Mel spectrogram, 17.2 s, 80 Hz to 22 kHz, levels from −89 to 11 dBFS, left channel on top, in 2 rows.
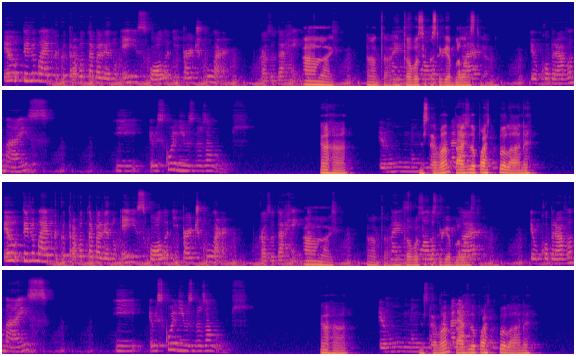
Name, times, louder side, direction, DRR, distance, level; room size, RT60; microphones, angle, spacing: voice 1, 0.0-3.4 3.8-4.7 5.8-6.5 6.8-7.2 7.9-9.2 10.3-12.2 14.2-15.5, right 2 dB, 40° right, 3 dB, 3.5 m, -34 dB
sound 1, 0.7-9.9 10.3-10.4 10.8-10.9, equal, 5° right, 2.2 m, -40 dB
voice 2, 4.5-5.0 5.5-7.4 13.3-13.8 14.8-16.5, left 4 dB, 75° left, 14 dB, 0.9 m, -24 dB
17.5 x 15.0 x 3.7 m, 0.41 s
head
